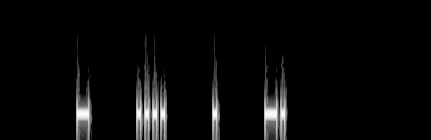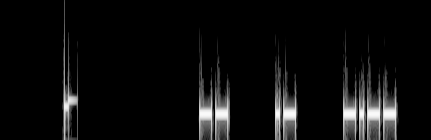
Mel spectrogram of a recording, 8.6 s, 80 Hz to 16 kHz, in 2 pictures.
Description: Morse code, heard as a keyed tone, about 30 wpm, spaced as for 14 wpm, 700 Hz. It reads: THEN MAY
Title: 4x Character Spacing - Top 300 Words - 30wpm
